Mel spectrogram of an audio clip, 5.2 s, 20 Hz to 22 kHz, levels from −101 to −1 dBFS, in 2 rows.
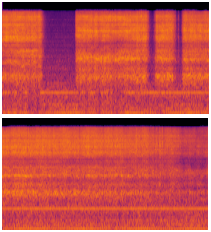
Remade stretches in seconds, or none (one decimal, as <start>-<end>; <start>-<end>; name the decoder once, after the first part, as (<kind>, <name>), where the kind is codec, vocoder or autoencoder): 0.0-5.2 (autoencoder, DAC-VAE)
